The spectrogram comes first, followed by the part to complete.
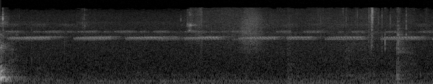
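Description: A cricket chirping faintly in the background: a high, thin trill pulsing at an even rate.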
